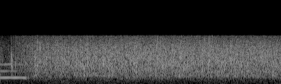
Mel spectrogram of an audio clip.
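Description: Steady, dense applause from a group, many hands clapping at once in a continuous wash of sound that holds at an even level for a few seconds, with no voices.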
